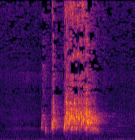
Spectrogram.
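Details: Caged quail calling actively, a harsh, squawky burst of three quick rasping notes running into a longer grating call lasting under a second, with a faint low hum behind.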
